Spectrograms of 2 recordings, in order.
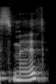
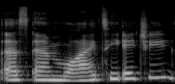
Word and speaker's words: Smythe: I almost want to say Smith, but it's spelled Smythe, so I'm going to say Smythe.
